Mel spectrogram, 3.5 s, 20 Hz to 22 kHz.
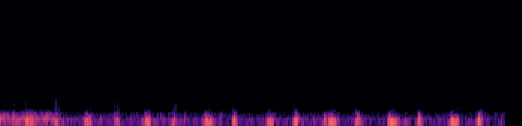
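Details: Rapid, regular low heart thumps at about 145 beats a minute heard through a doctor's stethoscope in a female at a heart check: tachycardia.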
